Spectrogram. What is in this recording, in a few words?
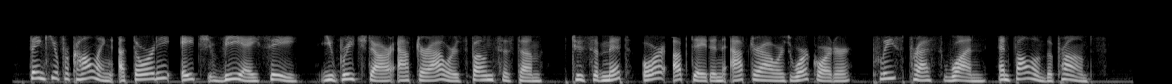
After Hours Message; Authority HVAC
